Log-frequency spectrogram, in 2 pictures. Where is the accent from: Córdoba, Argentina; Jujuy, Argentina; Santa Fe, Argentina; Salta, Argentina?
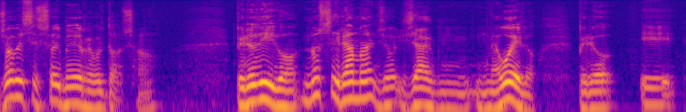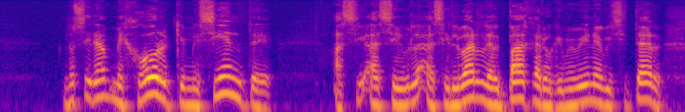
Santa Fe, Argentina; Rosario; bueno, yo soy oriundo de Rosario.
